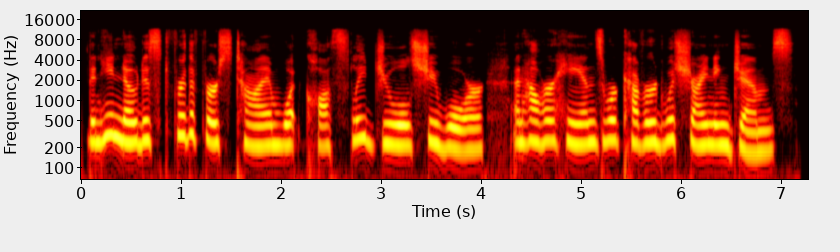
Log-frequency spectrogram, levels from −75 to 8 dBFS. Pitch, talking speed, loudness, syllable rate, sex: 230 Hz, 175 wpm, -15 LUFS, 4.3 syllables/s, female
